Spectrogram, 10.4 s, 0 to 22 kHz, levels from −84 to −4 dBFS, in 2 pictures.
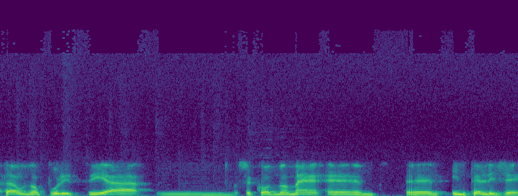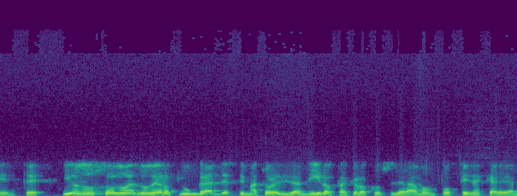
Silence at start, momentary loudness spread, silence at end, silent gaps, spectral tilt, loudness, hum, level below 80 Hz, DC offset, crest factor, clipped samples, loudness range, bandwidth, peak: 0 s; 8 LU; 0 s; none; -7.5 dB/octave; -22 LUFS; none; -52 dBFS; under 0.1%; 16 dB; under 0.1%; 2 LU; 18.5 kHz; -4 dBFS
